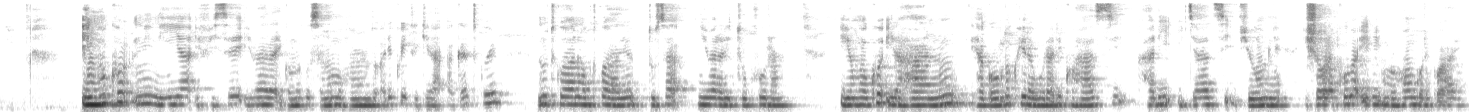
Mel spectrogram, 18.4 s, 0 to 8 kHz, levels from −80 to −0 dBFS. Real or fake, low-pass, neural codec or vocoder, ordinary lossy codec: real; 7.2 kHz; none; MP3, 48 kbps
